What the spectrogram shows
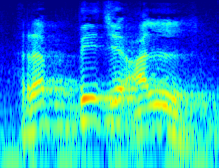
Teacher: حمزۃ الوصل ہے، ملا کر پڑھیں گے، لکھنے میں رہے گا، پڑھنے میں نہیں آئے گا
